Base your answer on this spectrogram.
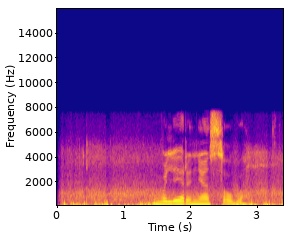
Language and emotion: Russian, neutral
